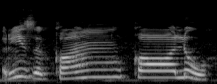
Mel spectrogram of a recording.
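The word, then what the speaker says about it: رزقا قالوا: Maka cara bacaan bagi hukum ikhfa hakiki adalah rizqan qalu. Rizqan qalu. Dengungnya perlulah jelas dan nyata.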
